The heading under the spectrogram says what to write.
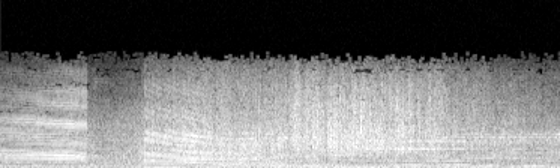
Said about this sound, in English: Having a little engine trouble.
